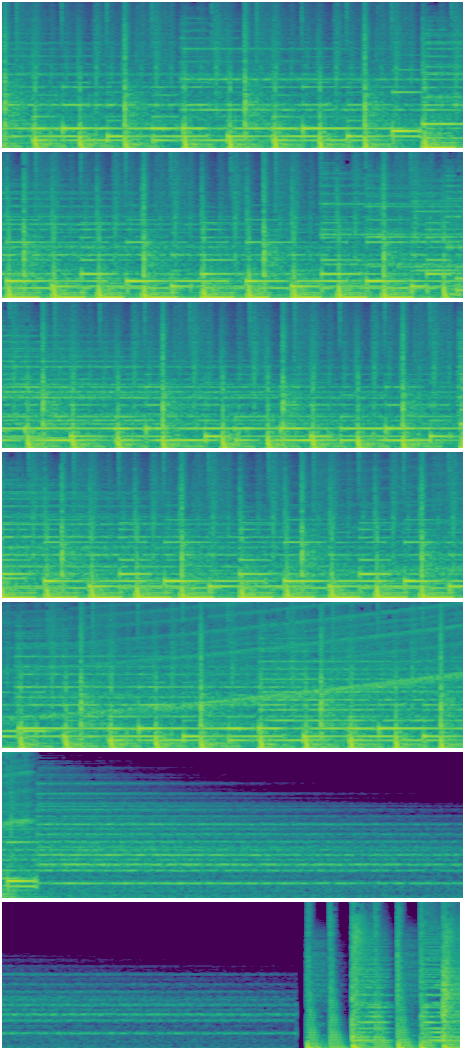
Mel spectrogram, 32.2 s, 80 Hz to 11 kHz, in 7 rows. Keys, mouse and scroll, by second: 0.1 Tab, 0.2 scroll down 1, 0.3-1.1 middle drag, 1.1 scroll up 4, 1.3 middle click, 2.6-3.1 shift+middle drag, 3.1-3.6 scroll up 1, 4.4 Tab, 4.8 middle click, 5.4 click, 5.7 scroll down 1, 6.7 KP_Decimal, 7.0-7.5 scroll down 11, 7.9-10.6 middle drag, 10.6 g, 14.1 Tab, 14.2 scroll down 5, 14.5-16.0 middle drag, 16.0 scroll up 1, 16.2-16.7 middle drag, 16.7 scroll up 3, 17.0-17.6 shift+middle drag, 17.6 Tab, 18.3 click, 19.1 g, 20.5 click, 20.8 g, 21.4 scroll down 3, 21.6-23.7 middle drag, 23.7 click, 24.4 g, 27.4-28.5 middle drag, 28.5 click, 29.1 g, 30.1 click, 30.3 g, 31.1 middle click, 31.7 click, 32.0 g.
